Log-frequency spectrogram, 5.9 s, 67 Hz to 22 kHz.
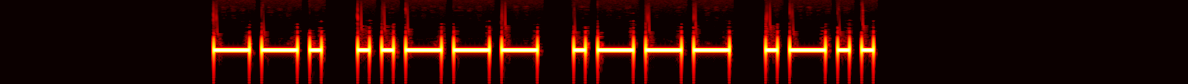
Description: Morse code, heard as a keyed tone, about 20 wpm, 700 Hz. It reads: G2JL
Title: Call Signs - 20wpm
